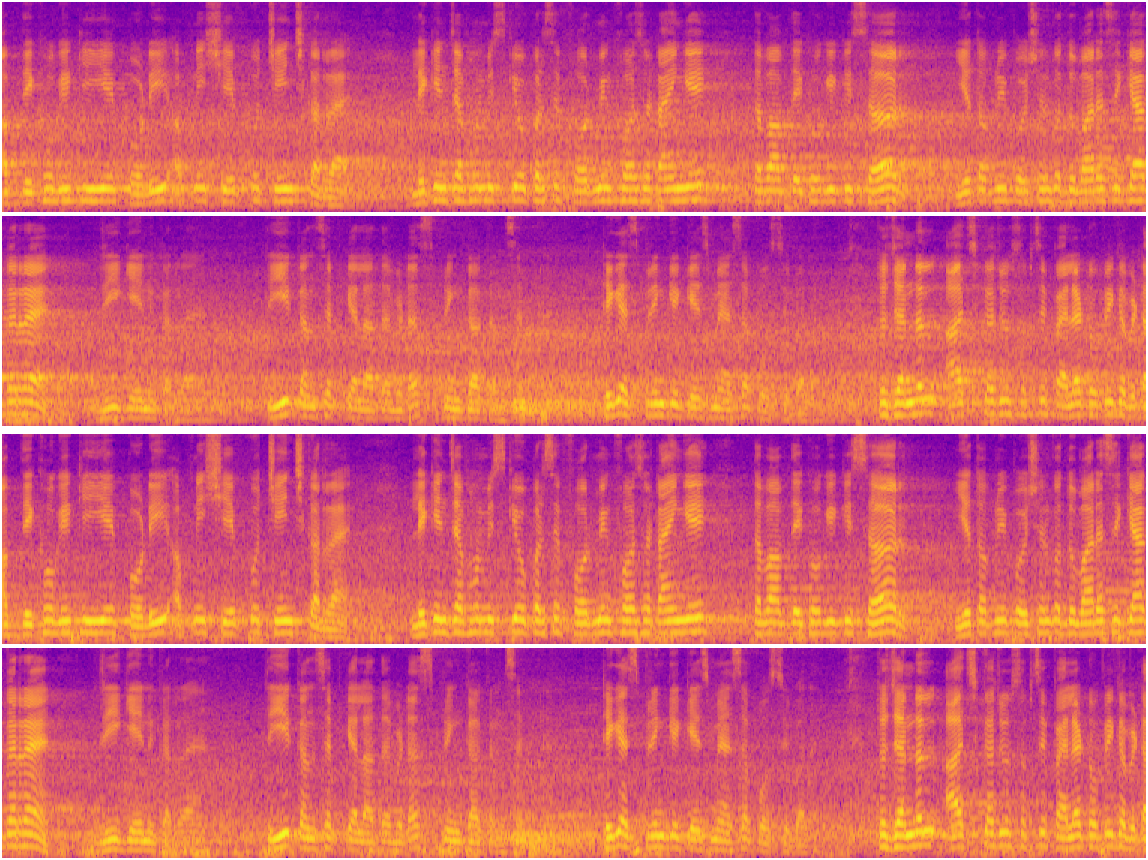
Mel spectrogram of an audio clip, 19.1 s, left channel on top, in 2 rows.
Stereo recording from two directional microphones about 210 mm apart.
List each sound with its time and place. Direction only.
0.0 s speech: 50° right (ahead or behind)
14.5 s speech: 35° right (ahead or behind)
16.8 s speech: 50° right (ahead or behind)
